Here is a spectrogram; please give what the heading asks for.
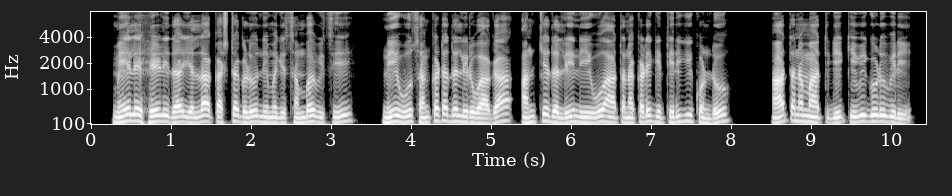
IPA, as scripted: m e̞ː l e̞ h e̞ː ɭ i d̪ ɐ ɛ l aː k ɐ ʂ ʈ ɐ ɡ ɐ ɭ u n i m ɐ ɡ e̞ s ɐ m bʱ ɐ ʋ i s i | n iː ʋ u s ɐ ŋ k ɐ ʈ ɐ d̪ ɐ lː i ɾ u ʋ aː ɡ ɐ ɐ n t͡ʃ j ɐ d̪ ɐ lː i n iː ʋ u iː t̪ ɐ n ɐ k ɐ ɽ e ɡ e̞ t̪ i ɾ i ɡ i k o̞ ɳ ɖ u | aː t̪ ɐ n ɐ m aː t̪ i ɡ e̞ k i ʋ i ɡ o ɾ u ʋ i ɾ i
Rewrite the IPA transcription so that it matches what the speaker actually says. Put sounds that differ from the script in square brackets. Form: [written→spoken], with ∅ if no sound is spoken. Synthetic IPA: m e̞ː l e̞ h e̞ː ɭ i d̪ ɐ ɛ [l→lː] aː k ɐ ʂ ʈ ɐ ɡ ɐ ɭ u n i m ɐ ɡ e̞ s ɐ m bʱ ɐ ʋ i s i | n iː ʋ u s ɐ ŋ k ɐ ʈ ɐ d̪ ɐ lː i ɾ u ʋ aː ɡ ɐ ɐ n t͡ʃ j ɐ d̪ ɐ lː i n iː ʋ u [iː→aː] t̪ ɐ n ɐ k ɐ ɽ e ɡ e̞ t̪ i ɾ i ɡ i k o̞ ɳ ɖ u | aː t̪ ɐ n ɐ m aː t̪ i ɡ e̞ k i ʋ i ɡ o [ɾ→ɽ] u ʋ i ɾ i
